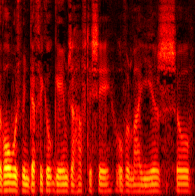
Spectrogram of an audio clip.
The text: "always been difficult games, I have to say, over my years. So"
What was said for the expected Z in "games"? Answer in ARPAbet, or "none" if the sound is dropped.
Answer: Z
